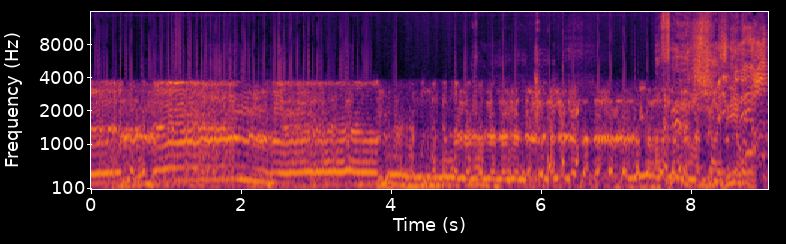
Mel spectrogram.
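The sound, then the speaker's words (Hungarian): Several people vocally imitate how a wheezy old car sounded, producing loud, continuous groaning and sputtering tones that rise and fall for the whole stretch. “Adjátok még egy kicsit, mutassátok, hogy szólt?”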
